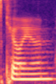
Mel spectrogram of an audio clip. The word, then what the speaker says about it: Cillian: with a hard Killian. sound. Okay. Yeah. Well. Yeah. Hey, the more you Pronounced know.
